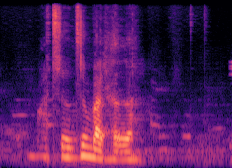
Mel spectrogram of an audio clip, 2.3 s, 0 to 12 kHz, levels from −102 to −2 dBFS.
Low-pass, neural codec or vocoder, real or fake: 10.8 kHz; codec, 24 kHz, 0.9 kbps, WavTokenizer, medium music audio release; fake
